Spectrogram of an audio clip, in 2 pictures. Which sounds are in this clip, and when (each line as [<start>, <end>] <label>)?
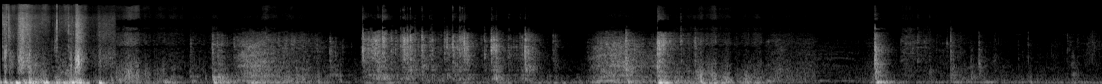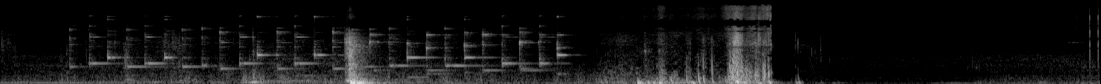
[2.61, 3.64] wardrobe or drawer
[6.49, 7.79] wardrobe or drawer
[11.93, 17.54] phone ringing
[14.38, 14.95] wardrobe or drawer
